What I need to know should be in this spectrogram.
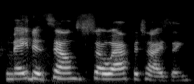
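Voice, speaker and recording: A woman's voice: high voice, moderate pace, fairly bright tone, dry recording. A woman co-hosting a podcast, chatting in an easygoing, agreeable way over a video call. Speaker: podcast co-host. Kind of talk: casual chat. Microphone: recorded over a video call.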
